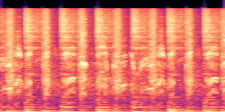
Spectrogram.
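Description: Makina (hard Barcelona dance music) track: a fast, steady kick drum and bass line with warbling high synth sounds over it.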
